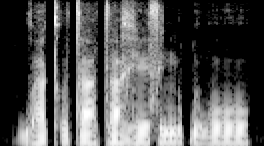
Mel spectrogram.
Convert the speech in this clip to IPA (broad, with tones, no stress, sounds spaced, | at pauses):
ɡʷ aː˨ kʼ ʊ˨ t aː˨ t a˦˨ ɣ eː˨ s i˦ ŋ ʊ˨ ɓ ʊ˨ w oː˦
